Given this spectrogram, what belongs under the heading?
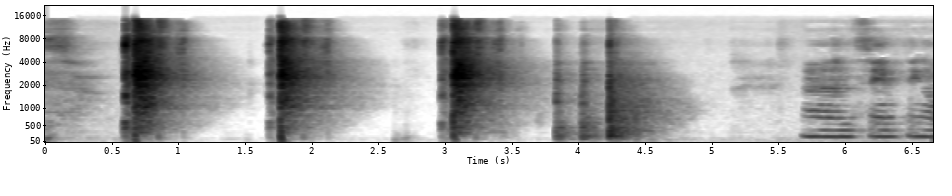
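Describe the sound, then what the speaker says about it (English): Four sharp staple-gun shots, the last a quick double, drive staples through upholstery fabric folded into a tight corner on a chair seat, each crack close and loud with a short decay, before a brief voiced sound at the end. "fold it under once to make a nice tight corner and staple it into place"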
